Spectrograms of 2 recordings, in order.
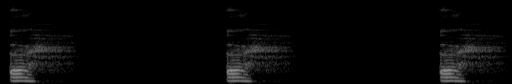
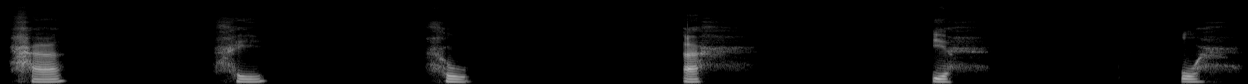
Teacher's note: Ха – это мягкий, чистый выдох. Представь, что ты дышишь на холодное стекло, чтобы оно запотело, или только что сел очень острый перец. · Представь, что ты дышишь на холодное стекло, чтобы оно запотело, или только что сел очень острый перец. Звук рождается в середине горла, он должен быть сухим, чистым и шипящим. Обязательно без хрипа. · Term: Буква ха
